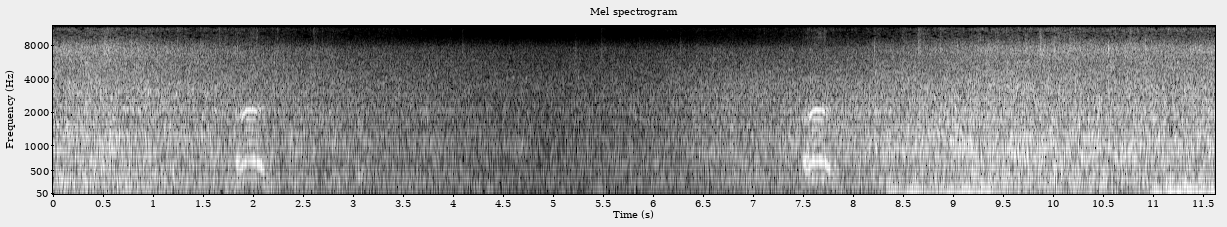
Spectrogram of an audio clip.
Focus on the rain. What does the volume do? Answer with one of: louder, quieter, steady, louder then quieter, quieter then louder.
quieter then louder.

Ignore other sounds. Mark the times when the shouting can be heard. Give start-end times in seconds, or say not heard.
1.8-2.2, 7.5-8.0.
